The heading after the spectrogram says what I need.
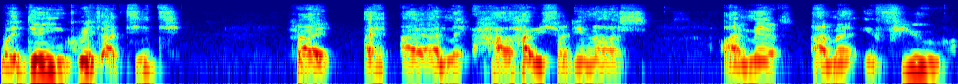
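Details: Adult man with dysarthria from cerebral palsy present since birth, which he attributes to high bilirubin at birth; he describes it as affecting the brain area controlling movement and speech.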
